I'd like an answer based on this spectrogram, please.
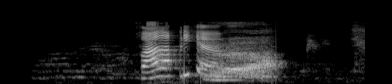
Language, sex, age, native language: Icelandic, female, 8, Icelandic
